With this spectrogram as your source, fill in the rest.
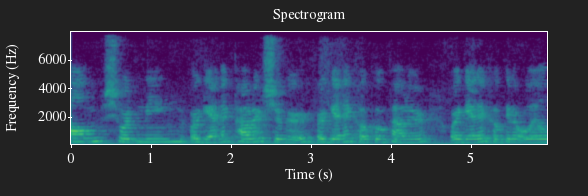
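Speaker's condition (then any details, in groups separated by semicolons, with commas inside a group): No condition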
